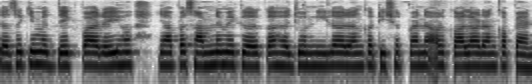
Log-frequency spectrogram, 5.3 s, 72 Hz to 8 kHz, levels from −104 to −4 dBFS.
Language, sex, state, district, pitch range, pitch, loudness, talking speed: Hindi, female, Bihar, Katihar, 200-210 Hz, 205 Hz, -13 LUFS, 290 wpm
